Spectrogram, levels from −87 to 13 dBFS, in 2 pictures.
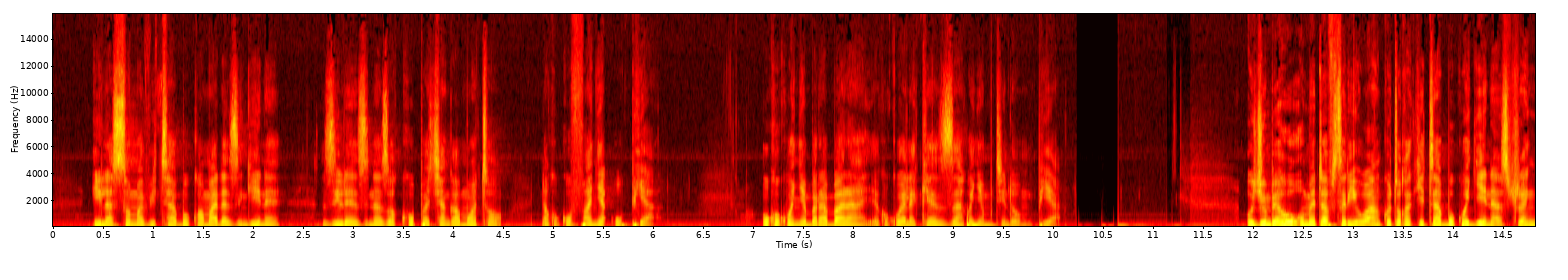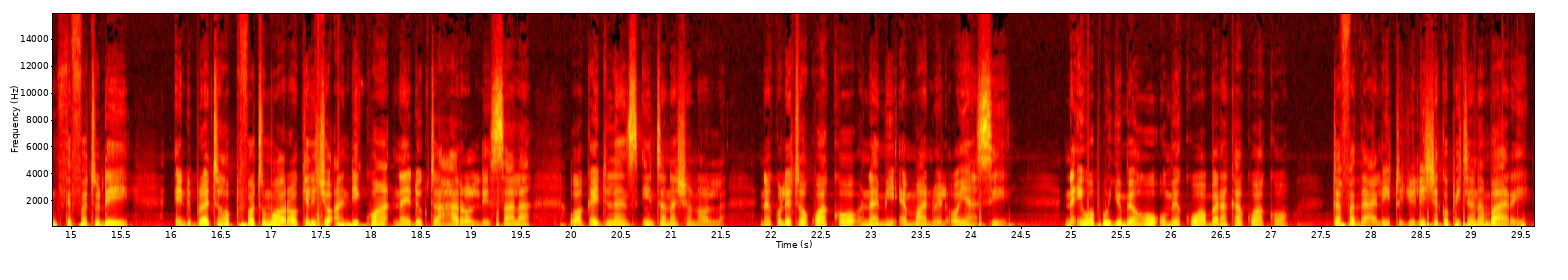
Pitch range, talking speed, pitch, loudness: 95-130 Hz, 120 wpm, 110 Hz, -18 LUFS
